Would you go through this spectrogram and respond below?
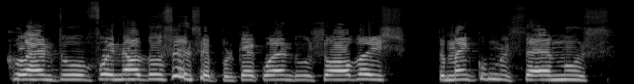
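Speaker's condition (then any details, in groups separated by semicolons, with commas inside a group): Cerebral palsy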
